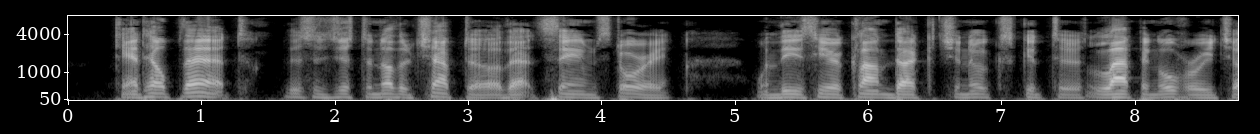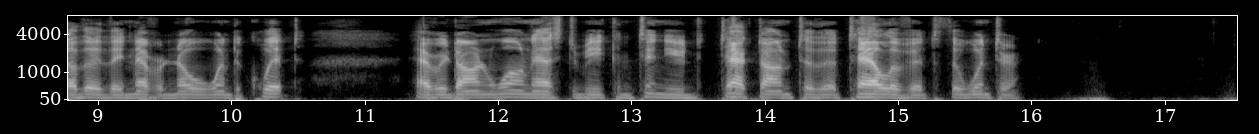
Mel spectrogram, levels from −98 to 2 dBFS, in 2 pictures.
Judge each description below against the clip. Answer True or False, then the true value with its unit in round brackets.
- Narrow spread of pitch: True (2.0 semitones)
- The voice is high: False (110 Hz)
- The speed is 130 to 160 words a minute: True (155 wpm)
